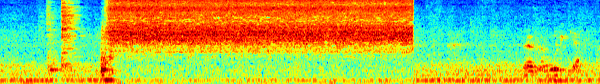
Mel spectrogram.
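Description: A pressure cooker holding jackfruit seeds and cucumber with turmeric and salt vents steam in a loud, steady hiss lasting about three seconds, starting and stopping abruptly, with someone talking briefly before and after.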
